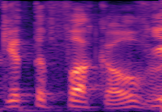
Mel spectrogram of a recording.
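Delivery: ordinary delivery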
